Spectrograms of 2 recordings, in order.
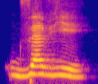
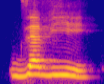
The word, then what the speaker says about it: Xavier: É Xavier, Xavier. Mas esse X tem que ser bem rapidinho, tá?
